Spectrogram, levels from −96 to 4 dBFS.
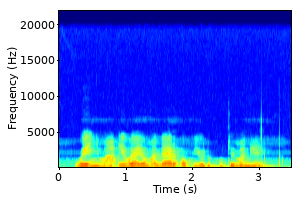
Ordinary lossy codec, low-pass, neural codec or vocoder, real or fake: none; 19.8 kHz; none; real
